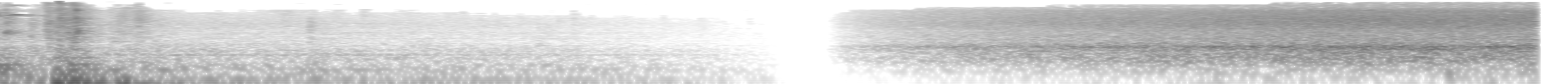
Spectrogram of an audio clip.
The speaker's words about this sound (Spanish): ¡Ay, que nos pilla la puerta!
